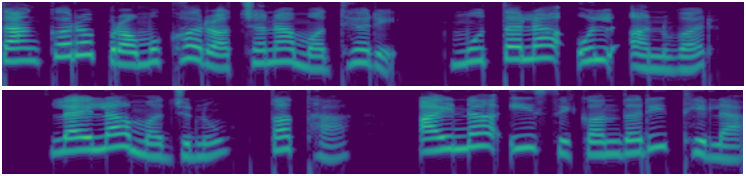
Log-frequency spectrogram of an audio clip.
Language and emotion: Odia, neutral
